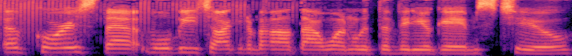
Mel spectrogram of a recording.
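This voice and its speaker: This woman's voice sits at a medium pitch. The sound is dry and close, with no echo. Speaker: anime voice actress. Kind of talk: casual chat. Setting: podcast interview.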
